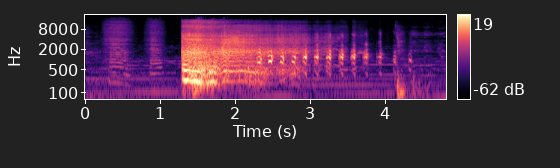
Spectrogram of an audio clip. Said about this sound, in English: but, this is the part where, like, I'm going to stop and blow my nose, and whoever is editing this would cut this out. But since we're live, you all get to watch me or hear me blow my nose off screen.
